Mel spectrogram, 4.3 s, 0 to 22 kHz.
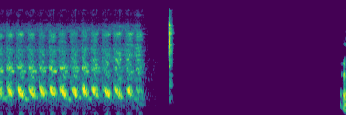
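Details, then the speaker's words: BMW K100 motorcycle with fresh fuel and a new fuel filter: steady cranking about four pulses a second, tries to fire but won't run. Owner suspects fuel delivery and plans to check fuel pressure, the regulator and the injectors. "also it now has been filled up with fresh Fuel and does turn over and tries to start as you can hear it tries to start a little bit there"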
